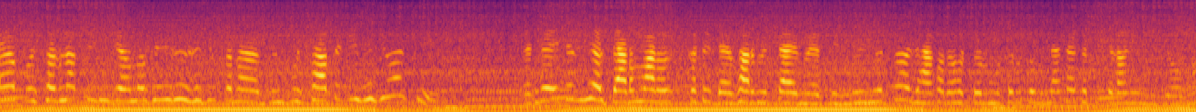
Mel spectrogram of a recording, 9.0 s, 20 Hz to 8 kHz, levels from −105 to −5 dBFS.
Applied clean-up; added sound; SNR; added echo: none; Accelerating, revving, vroom; 1 dB; none.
